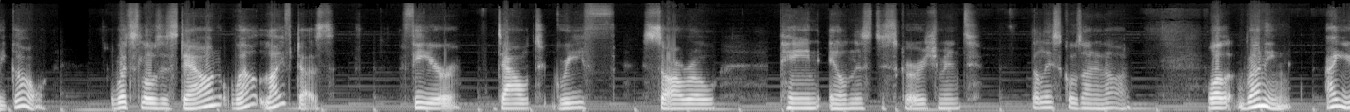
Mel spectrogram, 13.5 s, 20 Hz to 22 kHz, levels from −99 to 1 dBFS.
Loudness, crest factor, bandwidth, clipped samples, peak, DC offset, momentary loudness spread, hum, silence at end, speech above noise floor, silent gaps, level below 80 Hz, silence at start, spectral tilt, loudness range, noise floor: -13 LUFS; 14 dB; 17.5 kHz; 0.4%; 0 dBFS; under 0.1%; 17 LU; none; 0 s; 24 dB; none; -44 dBFS; 0 s; -6.5 dB/octave; 4 LU; -37 dBFS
